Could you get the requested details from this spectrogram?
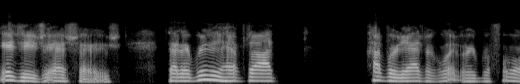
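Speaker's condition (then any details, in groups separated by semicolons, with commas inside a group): Spinal muscular atrophy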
